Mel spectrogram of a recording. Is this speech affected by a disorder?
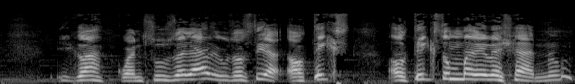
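Yes: spastic quadriplegic cerebral palsy; uses wheelchair.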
